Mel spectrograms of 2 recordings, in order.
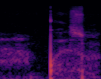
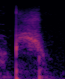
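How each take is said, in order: First: The middle consonant is a plain s sound. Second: The middle consonant is a ch sound. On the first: "Le son S, comme dans poisson" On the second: "ça devient ch"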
